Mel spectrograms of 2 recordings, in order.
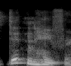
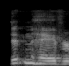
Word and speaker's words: Dittenhafer: of clarification here one i believe i mispronounced your last name uh it's ditton haefer is that correct didn't have her but you're certainly not the first person you know to do that okay well i apologize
